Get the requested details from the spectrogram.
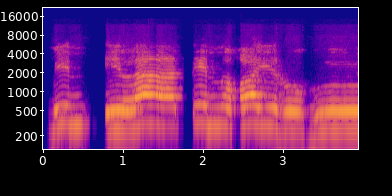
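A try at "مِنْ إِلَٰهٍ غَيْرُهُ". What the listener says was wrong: Kenapa jadi min ilatin, Bu? Kalau ada titiknya. Iya kan gak ada titiknya, Bu. Min ilahin ghairuhu.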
